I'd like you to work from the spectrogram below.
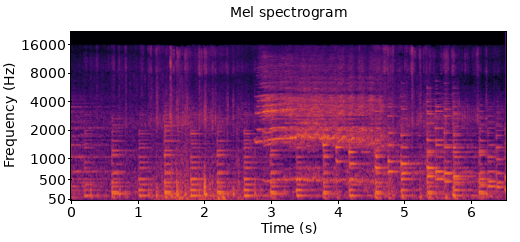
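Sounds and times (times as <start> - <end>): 
horse hooves clip-clopping: 0.1 - 6.5
horse neighing: 2.7 - 4.9.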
